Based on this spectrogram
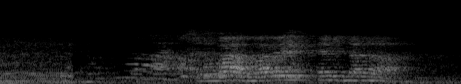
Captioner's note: sound of staff conversation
